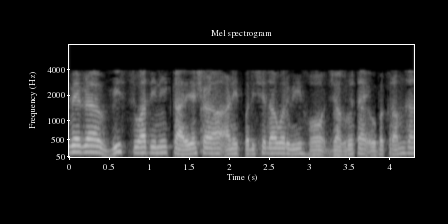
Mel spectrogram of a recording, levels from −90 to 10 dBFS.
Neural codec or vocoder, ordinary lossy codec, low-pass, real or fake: none; AAC, 16 kbps; 7.2 kHz; real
